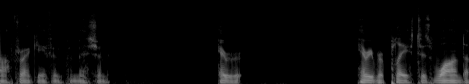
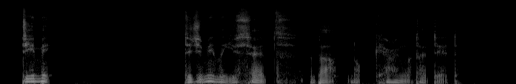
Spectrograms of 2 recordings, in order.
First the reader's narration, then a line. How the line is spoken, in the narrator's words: He murmured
